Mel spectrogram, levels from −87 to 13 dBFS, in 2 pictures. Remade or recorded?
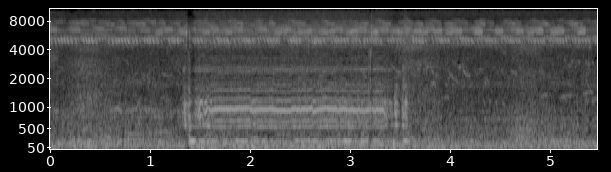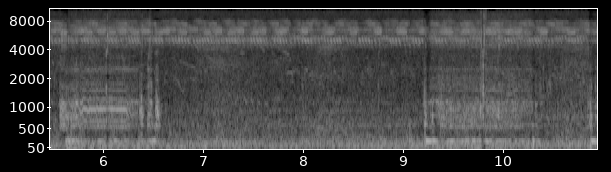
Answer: recorded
